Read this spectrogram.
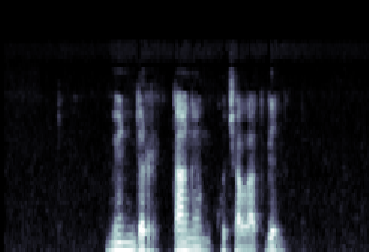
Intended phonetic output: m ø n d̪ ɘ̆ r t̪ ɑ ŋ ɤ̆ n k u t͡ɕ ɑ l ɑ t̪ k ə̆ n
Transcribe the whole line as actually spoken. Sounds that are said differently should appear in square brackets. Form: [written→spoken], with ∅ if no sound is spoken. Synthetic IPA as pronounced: m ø n d̪ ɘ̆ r t̪ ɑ ŋ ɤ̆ [n→m] k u t͡ɕ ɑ l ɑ t̪ [k→ɡ] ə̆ n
